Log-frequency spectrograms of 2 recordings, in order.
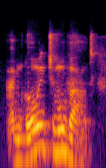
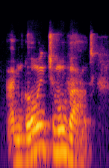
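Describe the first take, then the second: First: Going to is said fully as two words. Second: Going to is said fully as two words.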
